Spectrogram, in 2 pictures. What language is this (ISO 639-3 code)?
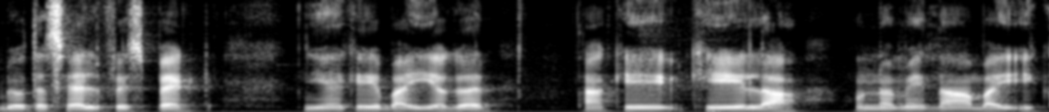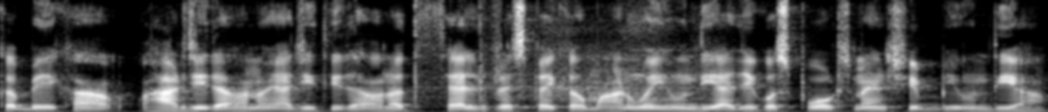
snd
